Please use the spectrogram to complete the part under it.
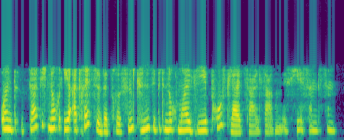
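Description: Over a tinny, narrowband phone line, a female call centre agent with a foreign accent hesitantly checks and repeats order details in non-native German during a sales call. Her mid-range voice moves at normal speed and sounds gravelly and slightly rough.

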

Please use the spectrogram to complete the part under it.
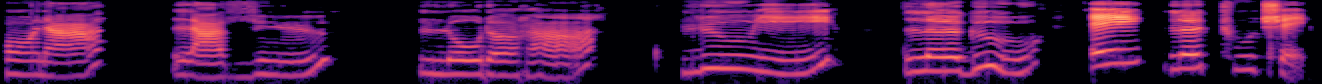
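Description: A woman teacher reading a picture book aloud to children, slowly and expressively, asking them questions. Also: mid-range voice, pushed and bright, highs cut off.

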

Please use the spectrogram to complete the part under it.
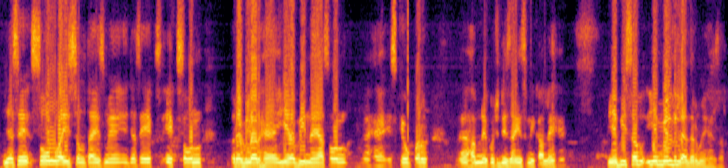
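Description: A man's voice: on the high side, fairly even intonation, slow pace, no echo, highs cut off. A man in his thirties explaining his company's shoes at a trade expo stall, patient and full of fillers and polite "ji, sir". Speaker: footwear company representative. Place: indoor exhibition hall stall.

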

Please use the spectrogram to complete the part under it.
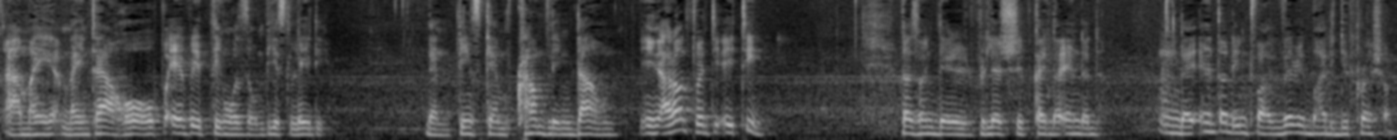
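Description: A young man with a Kenyan accent, a guest chatting candidly, mixing English and Swahili with halting restarts, recorded on a restaurant set. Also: medium pitch, steady tone, mellow, slight background noise. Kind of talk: casual interview chat.

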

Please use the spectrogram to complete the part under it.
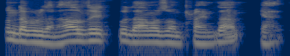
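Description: A man's voice: medium pitch, steady tone, fast, dark tone. A man hosting a gaming channel, walking viewers through a screen-share tutorial and muttering to himself when he gets flustered.

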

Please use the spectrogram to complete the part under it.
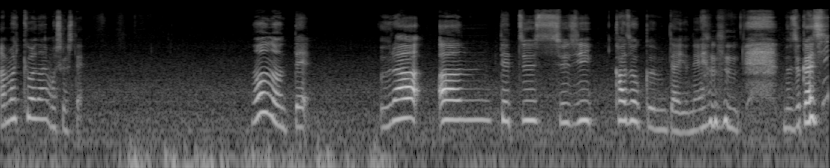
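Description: A young woman hosts a solo idol livestream indoors while heavy rain falls outside, chatting casually with viewers. Her high-pitched voice comes through a phone or streaming mic with slight background noise. She's bubbly and giggly throughout.

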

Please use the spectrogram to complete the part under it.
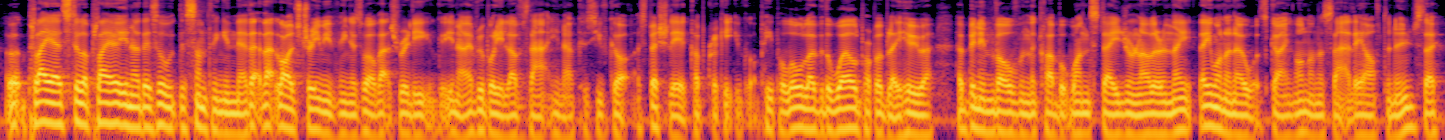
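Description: A man hosting a cricket podcast in casual chat, talking in a relaxed way with fillers and restarts. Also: low voice, quick pace, few pauses, clear, resonant tone. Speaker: podcast host.

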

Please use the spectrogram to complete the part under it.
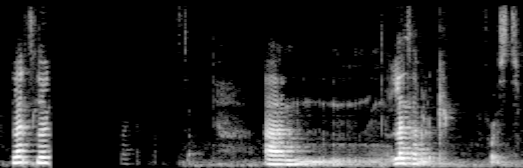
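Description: A woman teaching a language lesson, leading slow, careful pronunciation drills. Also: a little high, echoey room, lo-fi sound. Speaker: French teacher.

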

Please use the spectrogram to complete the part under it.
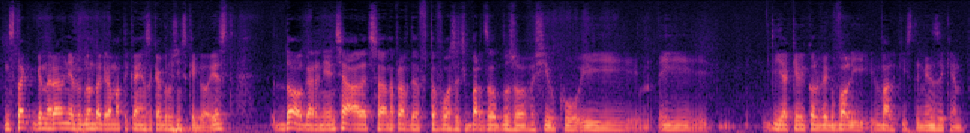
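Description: A man's voice: fairly low pitch, little pitch movement, normal speed, a little mellow. A young man hosting, explaining grammar in a chatty, lightly joking way. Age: young adult. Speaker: host. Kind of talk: casual explainer. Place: small indoor room, flag backdrop.

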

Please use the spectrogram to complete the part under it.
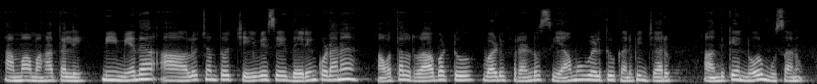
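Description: A woman's voice: on the low side, steady tone, moderate pace, natural voice. A woman voicing a playful young male college student in a dramatized audio novel, joking and teasing. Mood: pleading. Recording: dull lo-fi recording.

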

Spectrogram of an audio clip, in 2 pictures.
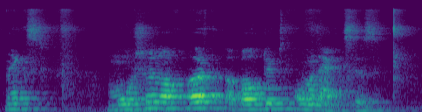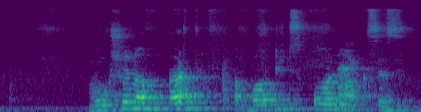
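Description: A woman's voice: on the low side, a little slow, a little mellow, distant mic, a little hiss or hum. Woman teacher in an echoey room. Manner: explains step by step, checks understanding with questions. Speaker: physics teacher. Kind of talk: recorded online lecture.

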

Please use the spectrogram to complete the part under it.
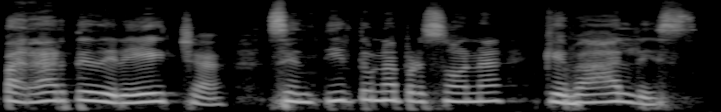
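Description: A woman's voice: a little high, measured pace. A woman giving a motivational talk to women, often asking the audience for agreement. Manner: warm lecturing, acts out quoted voices, asks audience. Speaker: conference speaker.

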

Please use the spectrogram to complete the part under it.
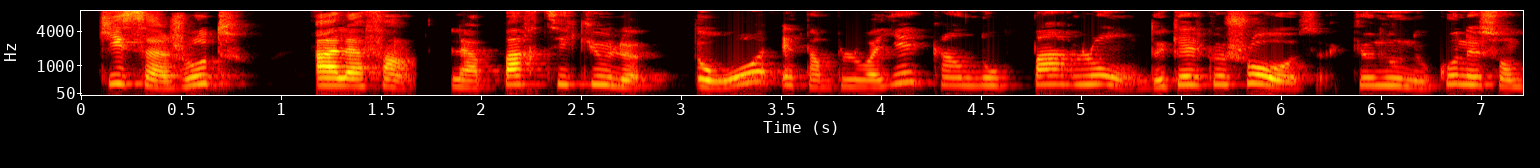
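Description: A woman teaching a language lesson, speaking slowly and carefully and repeating example words. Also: a little high, a little mellow. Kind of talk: Russian lesson for French speakers.

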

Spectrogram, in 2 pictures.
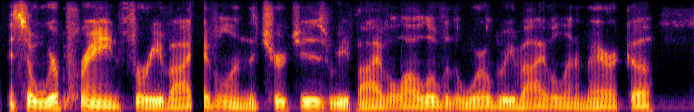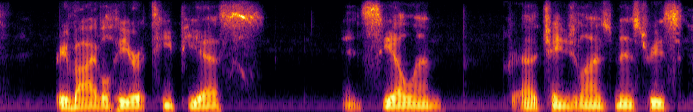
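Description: A man's voice: lowish voice, little pitch movement, moderate pace, lo-fi sound. A man preaching a passionate sermon, asking the congregation rhetorical questions. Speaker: pastor.

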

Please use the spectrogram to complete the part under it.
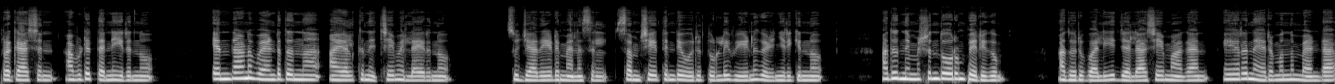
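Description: Woman audiobook narrator, measured dramatic delivery, warm tone, dry close sound. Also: medium pitch, steady tone, no echo. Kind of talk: scripted novel narration.

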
